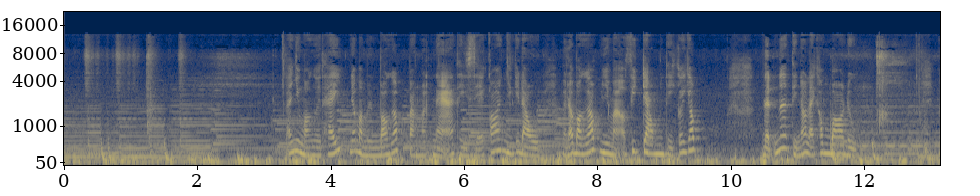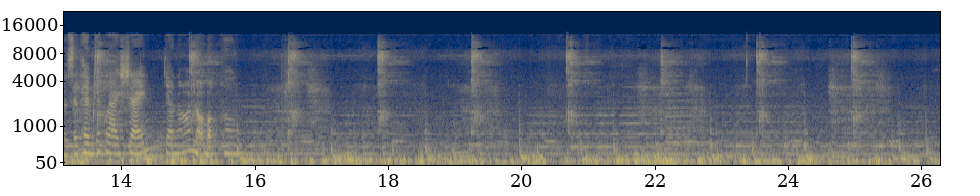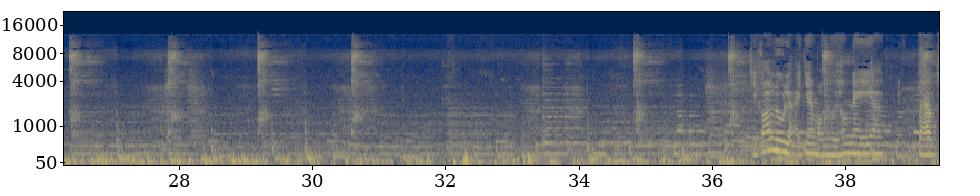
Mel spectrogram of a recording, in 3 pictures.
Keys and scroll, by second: 18.8 super+z, 24.8 super+z, 25.3 super+z, 25.6 super+z, 26.3 super+z, 26.5 super+z.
